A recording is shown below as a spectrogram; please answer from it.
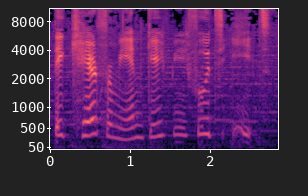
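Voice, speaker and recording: A woman voicing a sweet, earnest young mermaid girl in an animated game story. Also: extremely high pitch, unhurried, vocal fry, soft background music, heavily acted, rough recording. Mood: earnest, pleading.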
